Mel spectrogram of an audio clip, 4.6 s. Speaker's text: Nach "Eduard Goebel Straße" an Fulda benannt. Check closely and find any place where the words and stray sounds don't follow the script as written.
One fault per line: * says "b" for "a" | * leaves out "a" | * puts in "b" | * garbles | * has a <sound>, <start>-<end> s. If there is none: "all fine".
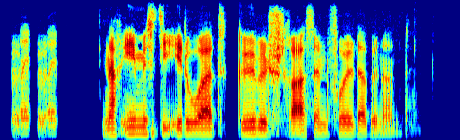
* has a laugh, 0.1-0.6 s
* puts in "ihm ist die"
* says "in" for "an"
